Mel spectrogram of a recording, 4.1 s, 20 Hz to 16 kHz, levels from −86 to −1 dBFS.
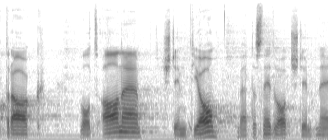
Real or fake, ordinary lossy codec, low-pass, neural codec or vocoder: real; none; 14.4 kHz; none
